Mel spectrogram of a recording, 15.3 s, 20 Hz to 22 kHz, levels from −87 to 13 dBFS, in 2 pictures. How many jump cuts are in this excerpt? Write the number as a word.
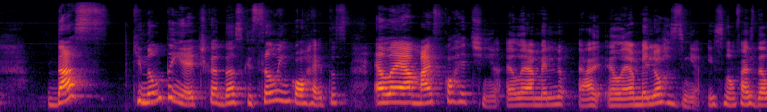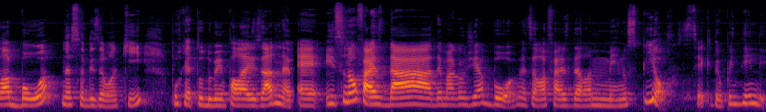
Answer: one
